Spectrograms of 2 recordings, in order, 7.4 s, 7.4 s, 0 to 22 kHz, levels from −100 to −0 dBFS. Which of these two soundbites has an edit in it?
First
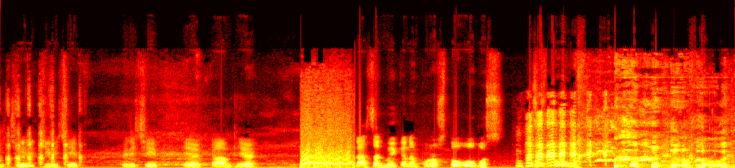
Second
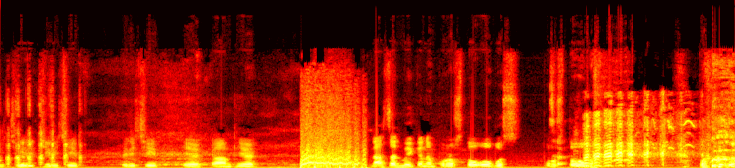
first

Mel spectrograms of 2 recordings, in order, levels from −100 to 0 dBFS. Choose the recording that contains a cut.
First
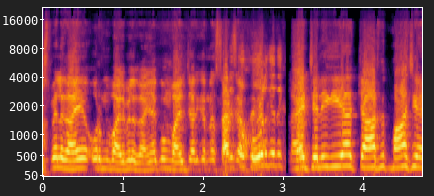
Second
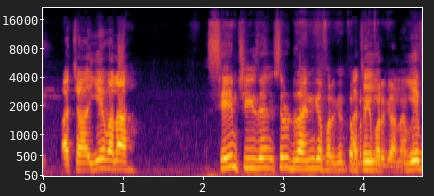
first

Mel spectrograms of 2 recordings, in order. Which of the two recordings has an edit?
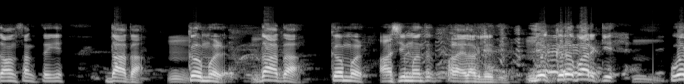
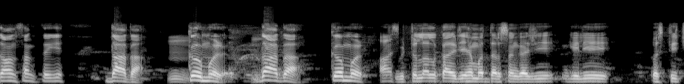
second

